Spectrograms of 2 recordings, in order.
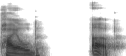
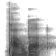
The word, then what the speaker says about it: piled up: Link the sounds, piled up. Pronounce it like one word, not piled up, but piled up. Connect the d with the next word, dup, piled up. Pronounce it like one word. It's easier that way.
